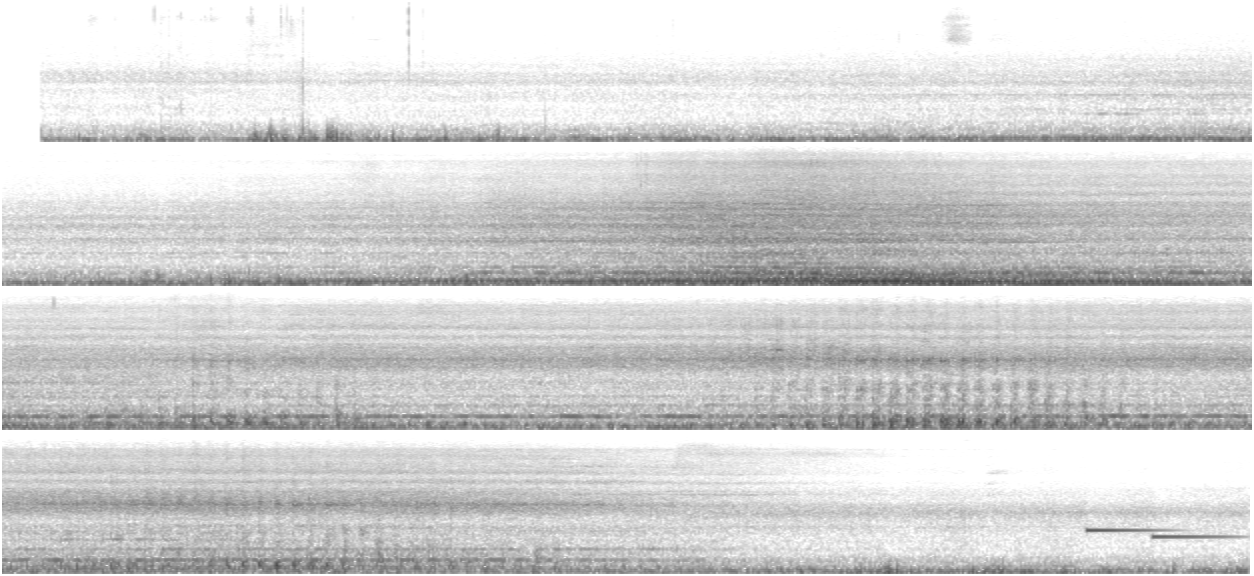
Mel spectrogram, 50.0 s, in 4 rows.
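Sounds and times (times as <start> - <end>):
diesel locomotive passing: 4.1 - 49.9
clatter of train wheels: 24.8 - 30.5, 31.6 - 48.3.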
